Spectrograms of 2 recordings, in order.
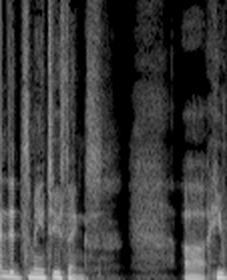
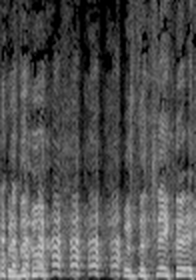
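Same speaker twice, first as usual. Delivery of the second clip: words breaking up in high laughter; laughing; 8 semitones higher, slower than usual. Real, not acted. Recalling the cliffhanger pitch, she laughs while talking. Laughing at her own story.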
